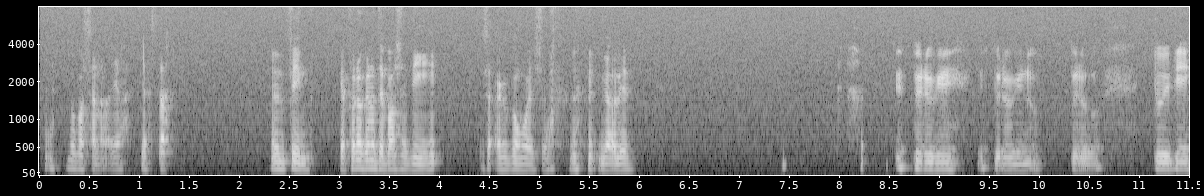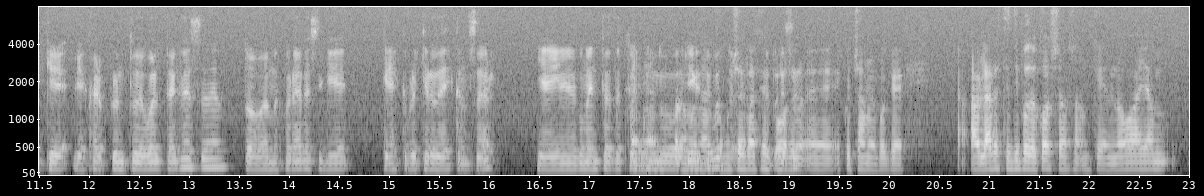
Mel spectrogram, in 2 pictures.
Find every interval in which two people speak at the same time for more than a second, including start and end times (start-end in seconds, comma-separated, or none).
17.4-19.1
